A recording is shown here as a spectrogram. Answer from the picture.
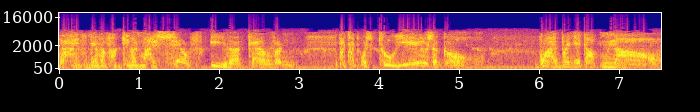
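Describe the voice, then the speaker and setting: Putting on a character voice, a man speaks at a fairly slow pace with long, frequent pauses and very even loudness. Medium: old radio play. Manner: placating, defensive.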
